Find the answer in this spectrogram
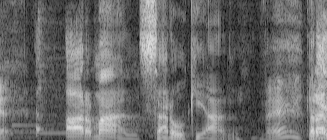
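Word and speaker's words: Tsarukyan: It's hard to pronounce his last name. Hold on. It's okay. I thought it was super cute. Arman Sarukian. Arman Sorokian. Now you say it. Arman Sarukian.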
